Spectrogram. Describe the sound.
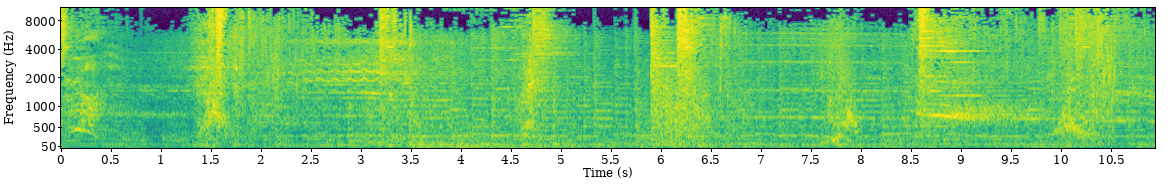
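Swords and shields clash in a Spartan battle in a 2006 war film, with several sharp metallic impacts and swishing strokes cutting through a dense, continuous roar of combat.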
